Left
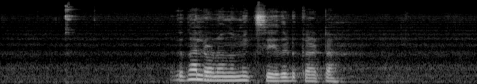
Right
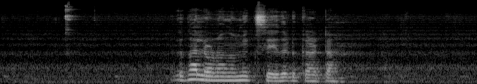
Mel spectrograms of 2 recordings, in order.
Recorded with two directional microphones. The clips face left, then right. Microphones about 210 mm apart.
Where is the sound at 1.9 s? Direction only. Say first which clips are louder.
Left 5 dB; 45° left (ahead or behind).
